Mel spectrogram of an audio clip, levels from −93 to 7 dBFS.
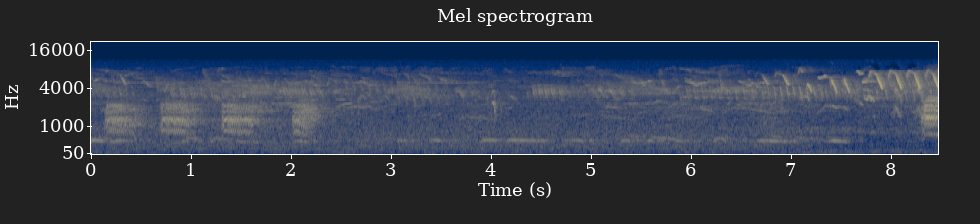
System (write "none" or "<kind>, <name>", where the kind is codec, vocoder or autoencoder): none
